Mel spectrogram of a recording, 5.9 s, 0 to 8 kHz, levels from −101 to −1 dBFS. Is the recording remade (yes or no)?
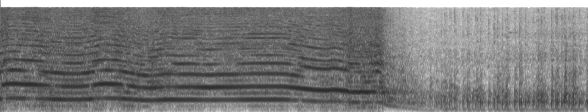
no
